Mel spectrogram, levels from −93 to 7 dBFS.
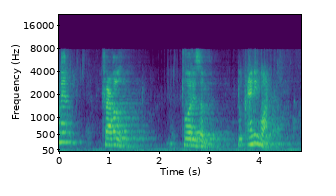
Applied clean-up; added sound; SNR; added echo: neural separator model SepFormer DNS4.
